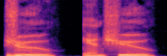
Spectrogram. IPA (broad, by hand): ʒ and ʃ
